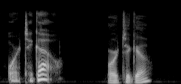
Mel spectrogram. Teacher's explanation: The to reduces to a schwa sound, ta, or even just ta.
